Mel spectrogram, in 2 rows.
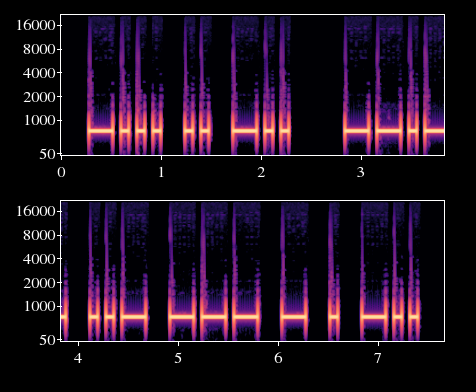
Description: Morse code, heard as a keyed tone, about 15 wpm, 700 Hz. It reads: BID QUOTED
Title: Pangram Challenge v2 - 15wpm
